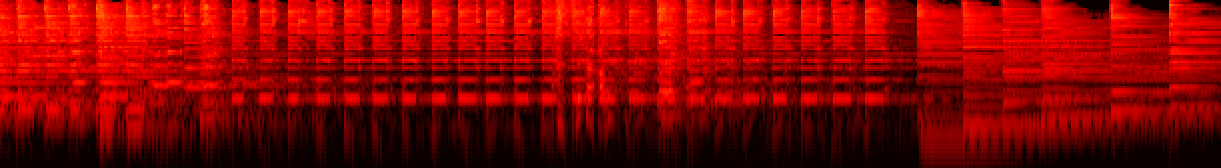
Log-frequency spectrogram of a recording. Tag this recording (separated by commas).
playing harpsichord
